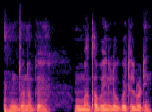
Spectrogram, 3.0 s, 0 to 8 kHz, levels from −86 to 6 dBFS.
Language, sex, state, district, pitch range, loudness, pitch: Bhojpuri, male, Uttar Pradesh, Gorakhpur, 115-120 Hz, -19 LUFS, 115 Hz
